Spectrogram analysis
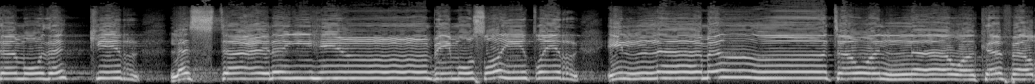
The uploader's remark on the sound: at the Houghton Masjid (West Street)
